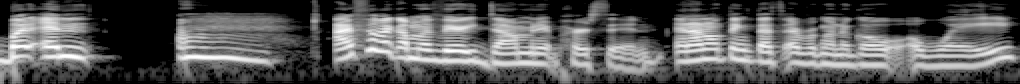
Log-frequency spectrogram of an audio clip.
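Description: Talking very fast, a woman uses a fairly high pitch with very wide pitch swings. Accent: American. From US South, Fayetteville, North Carolina. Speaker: podcast guest. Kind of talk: casual chat.

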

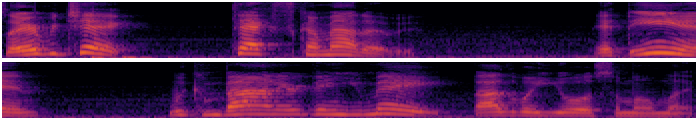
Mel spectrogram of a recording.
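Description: The delivery is animated and fairly quick, broken by long, frequent pauses. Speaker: podcast co-host and poet. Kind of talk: casual banter, heated rant. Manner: animated, profane.

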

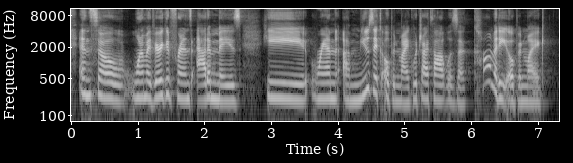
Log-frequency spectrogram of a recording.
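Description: A woman has a normal speaking voice and an American accent at medium pitch. She keeps a moderate pace with fairly even intonation. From New Jersey. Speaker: voice actor and comedian. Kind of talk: casual interview chat.

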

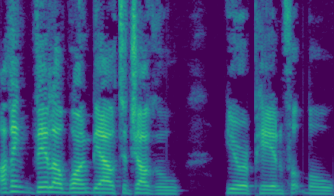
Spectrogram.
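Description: A man's fairly high voice at a very fast pace with lively intonation, in a very clean recording with a silent background. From Essex, England. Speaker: football content creator and fan. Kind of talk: casual podcast chat.

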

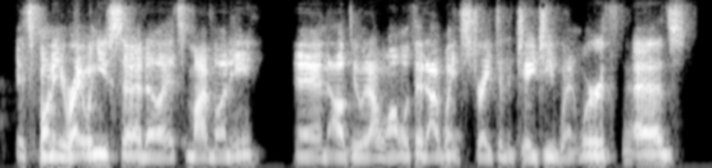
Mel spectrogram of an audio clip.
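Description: A man's fairly low voice with an American accent, at a moderate pace with fairly even intonation, an ordinary speaking voice. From Wisconsin. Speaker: tattoo artist. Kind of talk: casual chat.

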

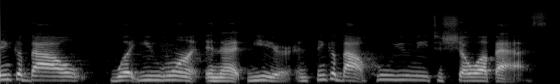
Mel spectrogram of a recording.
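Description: Against a quiet background, a woman with an unremarkable speaking voice talks fairly slowly at medium pitch, her intonation fairly even but her loudness swinging widely. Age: 50s. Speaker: life coach. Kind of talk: interview.

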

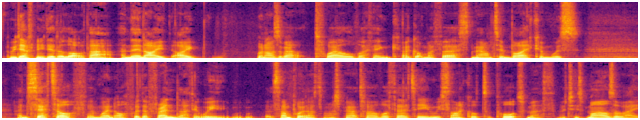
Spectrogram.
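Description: With a southern English accent, a man whose voice is fairly low with a dark, mellow tone talks at a very fast pace with ordinary pitch variation. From southern England, Brighton. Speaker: landscape photographer and gallery owner. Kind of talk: casual interview chat.

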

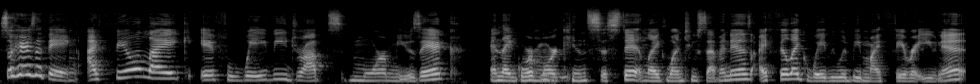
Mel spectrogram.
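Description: A woman with a plain, everyday voice, a medium pitch and lively intonation, at a fairly slow pace. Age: 30s. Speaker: podcast host. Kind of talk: casual chat.

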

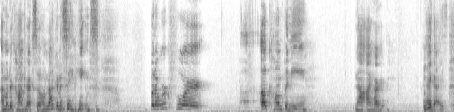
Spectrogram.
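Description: A woman with a fairly high pitch, a moderate pace and long, frequent pauses. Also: ordinary pitch variation. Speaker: podcast executive producer. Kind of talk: panel roundtable discussion.

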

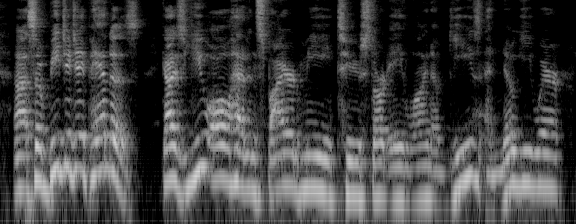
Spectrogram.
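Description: Fairly slow and lively in intonation, this man speaks in a high pitch. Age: 40s. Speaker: jiu-jitsu podcast host and gear seller. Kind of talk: casual chat; promotional plug. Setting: studio. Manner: animated.

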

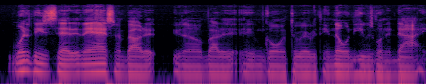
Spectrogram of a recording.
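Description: A man speaks at a very deep, low pitch in a monotone, flat way. The recording is very clean, with a silent background. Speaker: podcast host. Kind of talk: casual interview chat. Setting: live stream.

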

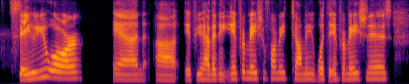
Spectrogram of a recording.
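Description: A woman speaks in a plain, everyday voice at a moderate pace, with fairly even intonation and a dry, close sound with no echo over a quiet background. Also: medium pitch for a woman. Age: 60s. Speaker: podcast guest on recovered memories. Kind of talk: interview.

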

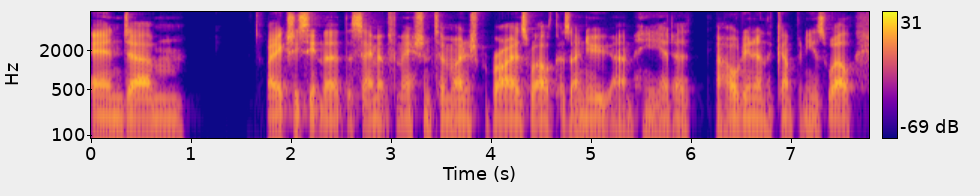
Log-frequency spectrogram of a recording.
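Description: In a dry, close sound with no echo, a man speaks fairly quickly in a very deep, low pitch with a bright, sharp tone and monotone, flat intonation. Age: 20s. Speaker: investing YouTuber and podcaster. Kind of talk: casual interview chat. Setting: remote internet call.

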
